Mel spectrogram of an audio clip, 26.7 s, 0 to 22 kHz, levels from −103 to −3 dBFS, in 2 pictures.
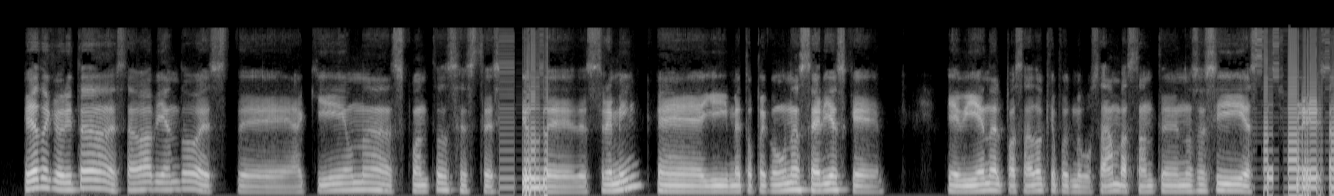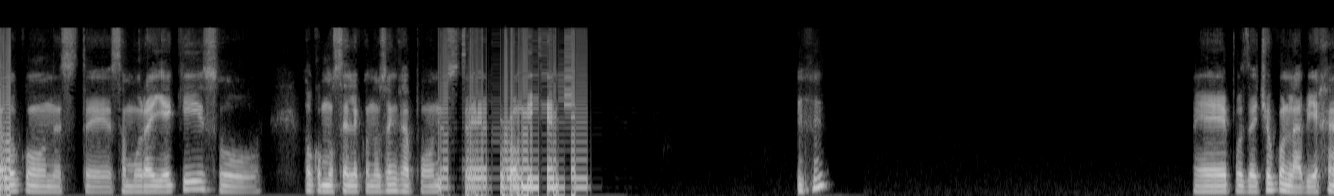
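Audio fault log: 4.99–5.47 s, 12.53–13.43 s and 17.72–19.71 s: robotic sound from repeated short buffers. In each stretch the speech turns into a rigid, metallic buzz locked at 188 Hz. The likely cause is new audio arriving too late, so a fragment of about 5.3 ms is looped in its place and most of the real signal is skipped. That fixed buzz, which still loosely follows the syllables, sets it apart from a pitch shift or a comb-filter colouring.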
